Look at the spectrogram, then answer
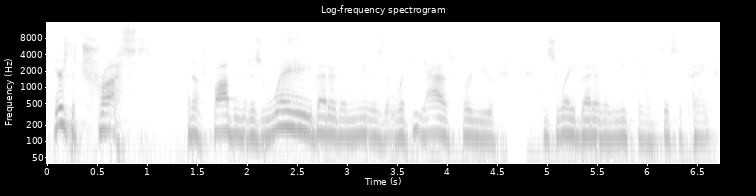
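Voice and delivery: low, soft, intimate sermon voice; hushed preaching. Acted. Preacher softly urging the congregation to be ready. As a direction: draw them in close and quiet.

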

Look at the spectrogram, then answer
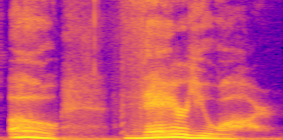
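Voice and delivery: slow, whispered welcome; hushed, tender greeting to someone entering the room; warm whisper. Retold or imitated. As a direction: breathe it gently, like finding someone dear. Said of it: "somebody else walks in and goes".

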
